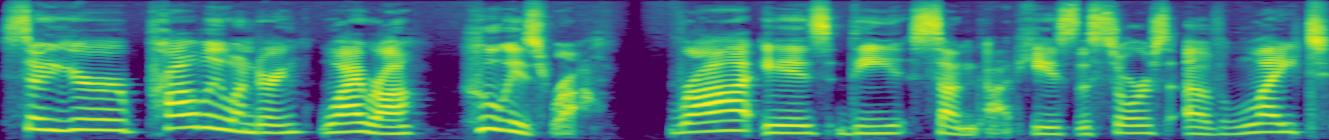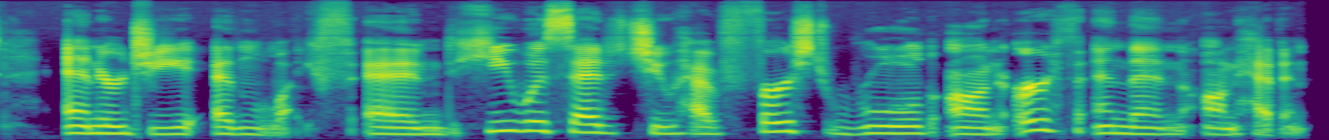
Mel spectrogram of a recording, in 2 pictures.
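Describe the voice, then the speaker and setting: A woman's voice: mid-range voice, a little slow, no echo, studio quality. A woman co-hosting a podcast, explaining mythology in a chatty way with filler words. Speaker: podcast co-host. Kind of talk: casual chat, explaining mythology.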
